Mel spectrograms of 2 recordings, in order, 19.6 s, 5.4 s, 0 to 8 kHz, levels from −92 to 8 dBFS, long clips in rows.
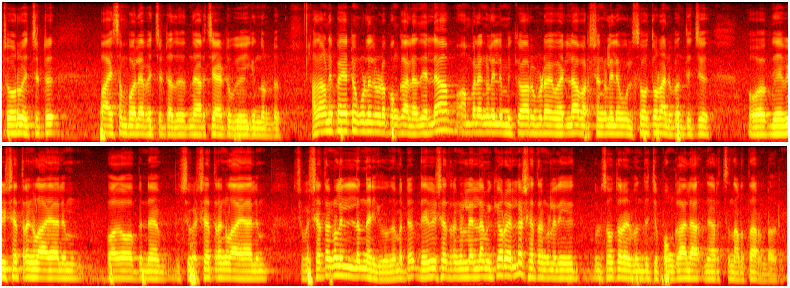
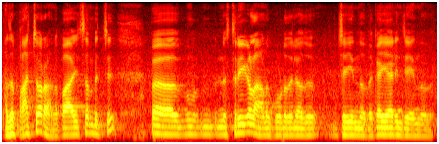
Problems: none marked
